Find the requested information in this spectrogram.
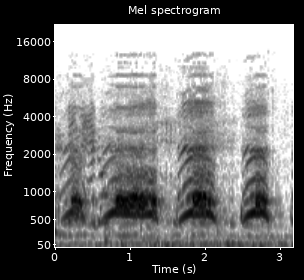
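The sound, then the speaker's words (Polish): A child cries beneath a baobab tree in a village among a small group of children, letting out a few loud, high, drawn-out wailing bursts separated by brief breaks for breath. “Pod baobabem grupka dzieci. Jedno płacze, widząc poruszenie naszym przyjazdem.”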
